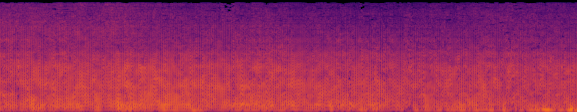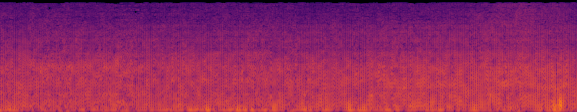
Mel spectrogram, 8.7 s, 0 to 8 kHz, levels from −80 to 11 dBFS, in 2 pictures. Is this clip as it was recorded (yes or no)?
no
